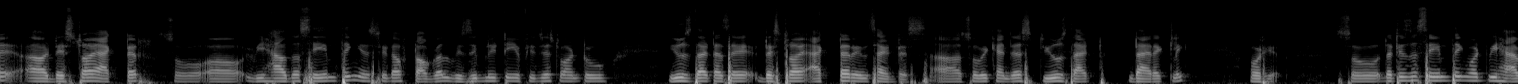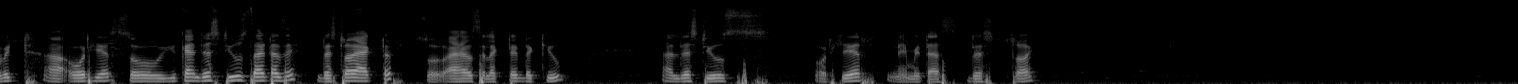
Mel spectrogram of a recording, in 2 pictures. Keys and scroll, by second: 14.6 Delete, 19.8 Delete, 21.5 Delete, 24.8 s, 26.0-27.4 typing.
